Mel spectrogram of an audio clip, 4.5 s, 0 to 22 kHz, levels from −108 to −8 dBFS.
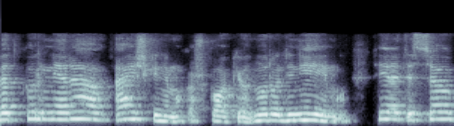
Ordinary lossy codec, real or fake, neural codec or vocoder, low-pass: AAC, 48 kbps; real; none; 7.2 kHz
